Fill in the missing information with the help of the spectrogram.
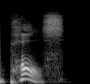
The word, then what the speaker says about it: pulse: Pause. Pulse. – Oh, Pulse. – That's what I said. – How did you say it again? – Pause. – Hold on, let's stop for a second here. – Pulse. – P-U. All right, say P-U-L-S-E. Pulse. – Paul. Say Paul. Say Paul. And Paul. No, not pa. Say Paul and pronounce the L.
